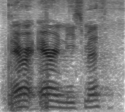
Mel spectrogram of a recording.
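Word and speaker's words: Aaron Nesmith: So, Aaron Neesmith, right?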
